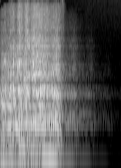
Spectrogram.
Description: monster roar long; soundscrate

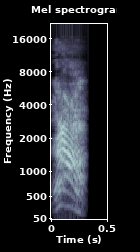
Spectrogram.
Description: man attack light; soundscrate

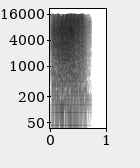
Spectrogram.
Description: ghost scream

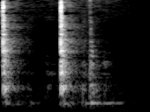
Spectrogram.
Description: VHS buttons; SoundsCrate

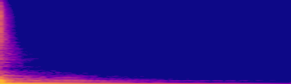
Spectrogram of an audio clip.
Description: tom floor; soundscrate

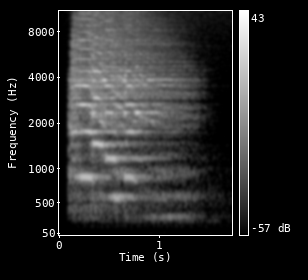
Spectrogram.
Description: Violin Slide Down; SoundsCrate

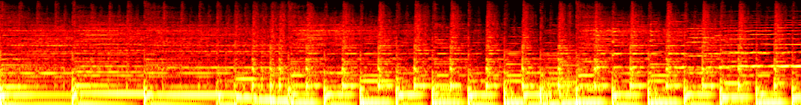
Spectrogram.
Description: klezmer time

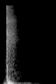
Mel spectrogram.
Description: Fight Impact; SoundsCrate

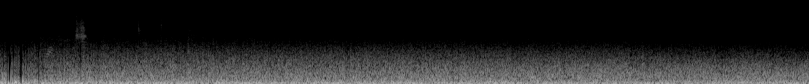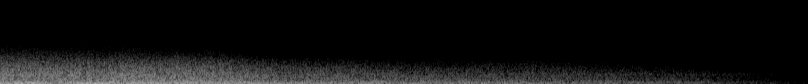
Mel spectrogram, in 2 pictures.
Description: Deep and Far Explosion Distorted; SoundsCrate

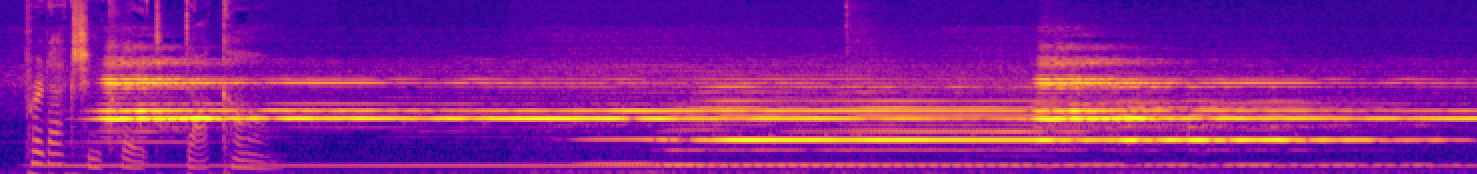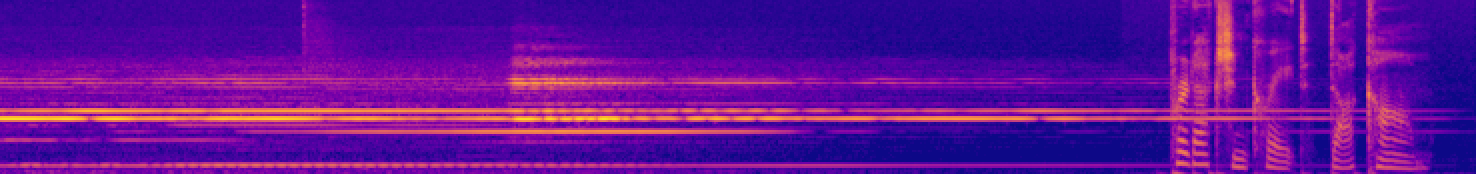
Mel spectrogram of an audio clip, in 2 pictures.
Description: ww harmonics

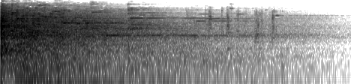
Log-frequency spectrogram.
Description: thrown glass bottle; soundscrate

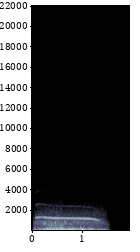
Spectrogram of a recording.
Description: underwater scream female; soundscrate

